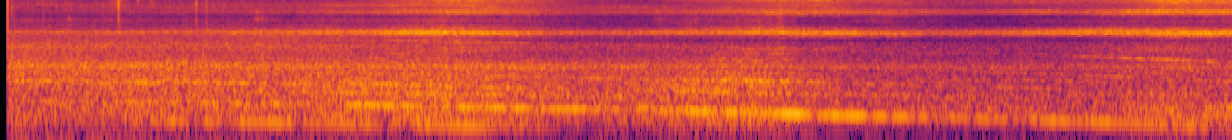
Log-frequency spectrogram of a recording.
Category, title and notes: Sound effects > Vehicles
A tram is slowing down speed, closing to a stop. Recorded in Tampere with a samsung phone.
